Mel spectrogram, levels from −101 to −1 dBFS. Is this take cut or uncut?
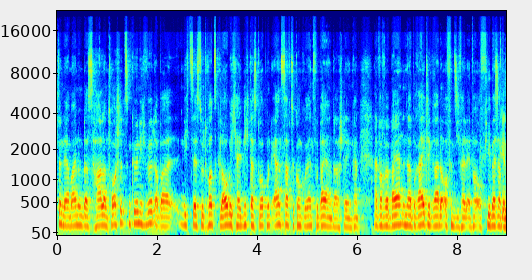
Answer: uncut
